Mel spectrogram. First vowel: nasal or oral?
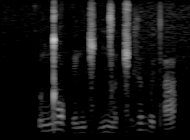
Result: oral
